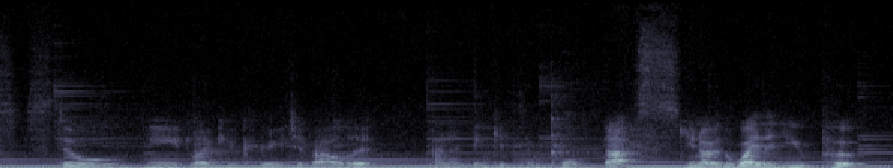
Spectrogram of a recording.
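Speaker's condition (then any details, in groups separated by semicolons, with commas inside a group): No condition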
